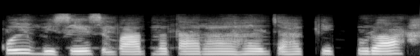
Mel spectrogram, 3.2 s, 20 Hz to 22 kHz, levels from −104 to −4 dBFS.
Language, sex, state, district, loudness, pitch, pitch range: Hindi, female, Bihar, Kishanganj, -19 LUFS, 185 Hz, 180-195 Hz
